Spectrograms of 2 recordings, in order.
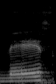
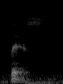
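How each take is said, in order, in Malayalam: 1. ഈ വാക്ക് V ശബ്ദത്തിലാണ് തുടങ്ങുന്നത്. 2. ഈ വാക്ക് B ശബ്ദത്തിലാണ് തുടങ്ങുന്നത്. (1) "വേസ് എന്നല്ല പറഞ്ഞത്" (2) "ബോയിയുടെ ബി വെച്ച് നമ്മൾ പ്രൊണൗൺസ് ചെയ്യുന്നത്"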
